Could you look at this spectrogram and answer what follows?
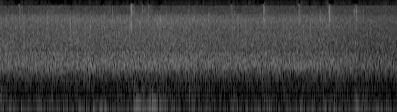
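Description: Steady, soft rain falls in Minecraft with a continuous gentle hiss and scattered drips, with no voices.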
